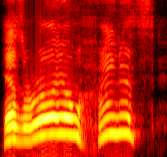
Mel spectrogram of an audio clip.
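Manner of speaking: high, slow announcing herald; herald's cry. Acted. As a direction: trumpet the prince's arrival. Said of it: "he cried".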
